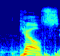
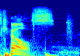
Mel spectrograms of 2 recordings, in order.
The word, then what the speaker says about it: Kelce: Kels. It's Kels.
